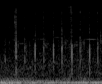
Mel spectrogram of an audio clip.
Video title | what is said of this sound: DRONE BATTERY TEST,MODIFICATION,TIPS& APPLICATION TUTORIAL@SG 906 PRO BEAST (2020) | bila saya goncang ada dengar bunyi kan? Di dalam bateri ini adalah Li polymer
